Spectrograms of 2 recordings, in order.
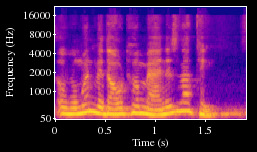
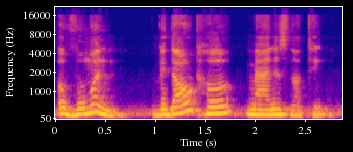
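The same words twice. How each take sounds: First: It is said without pauses inside the sentence. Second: It pauses after 'woman' and after 'her'. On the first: A woman is nothing without her man. "So we all know the meaning of this" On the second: A man is nothing without a woman. "when you use the pause"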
